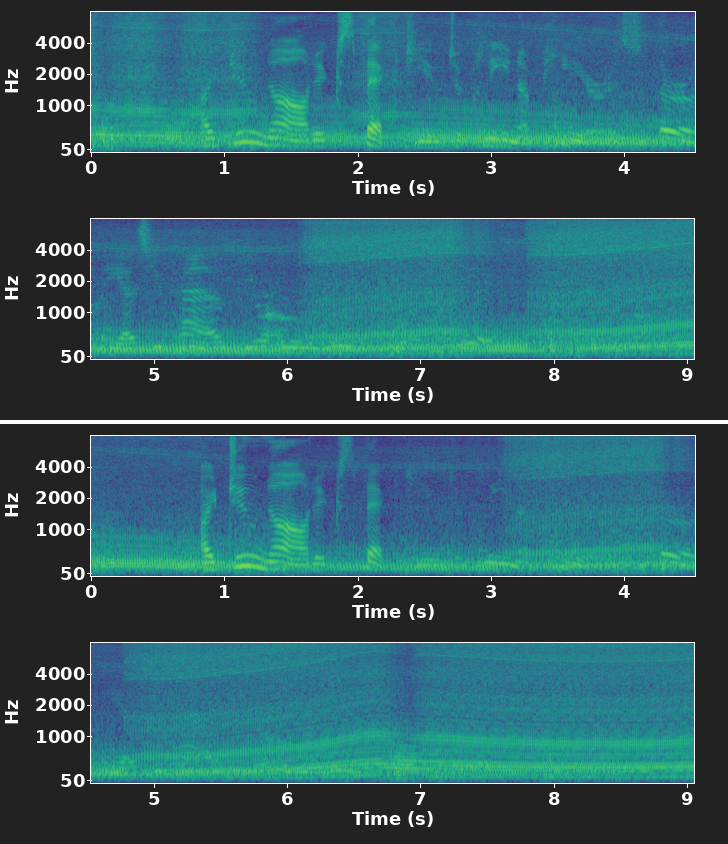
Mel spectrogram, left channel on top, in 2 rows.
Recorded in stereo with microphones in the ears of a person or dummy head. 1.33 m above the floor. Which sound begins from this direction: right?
A woman speaking, at 0.8 s.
